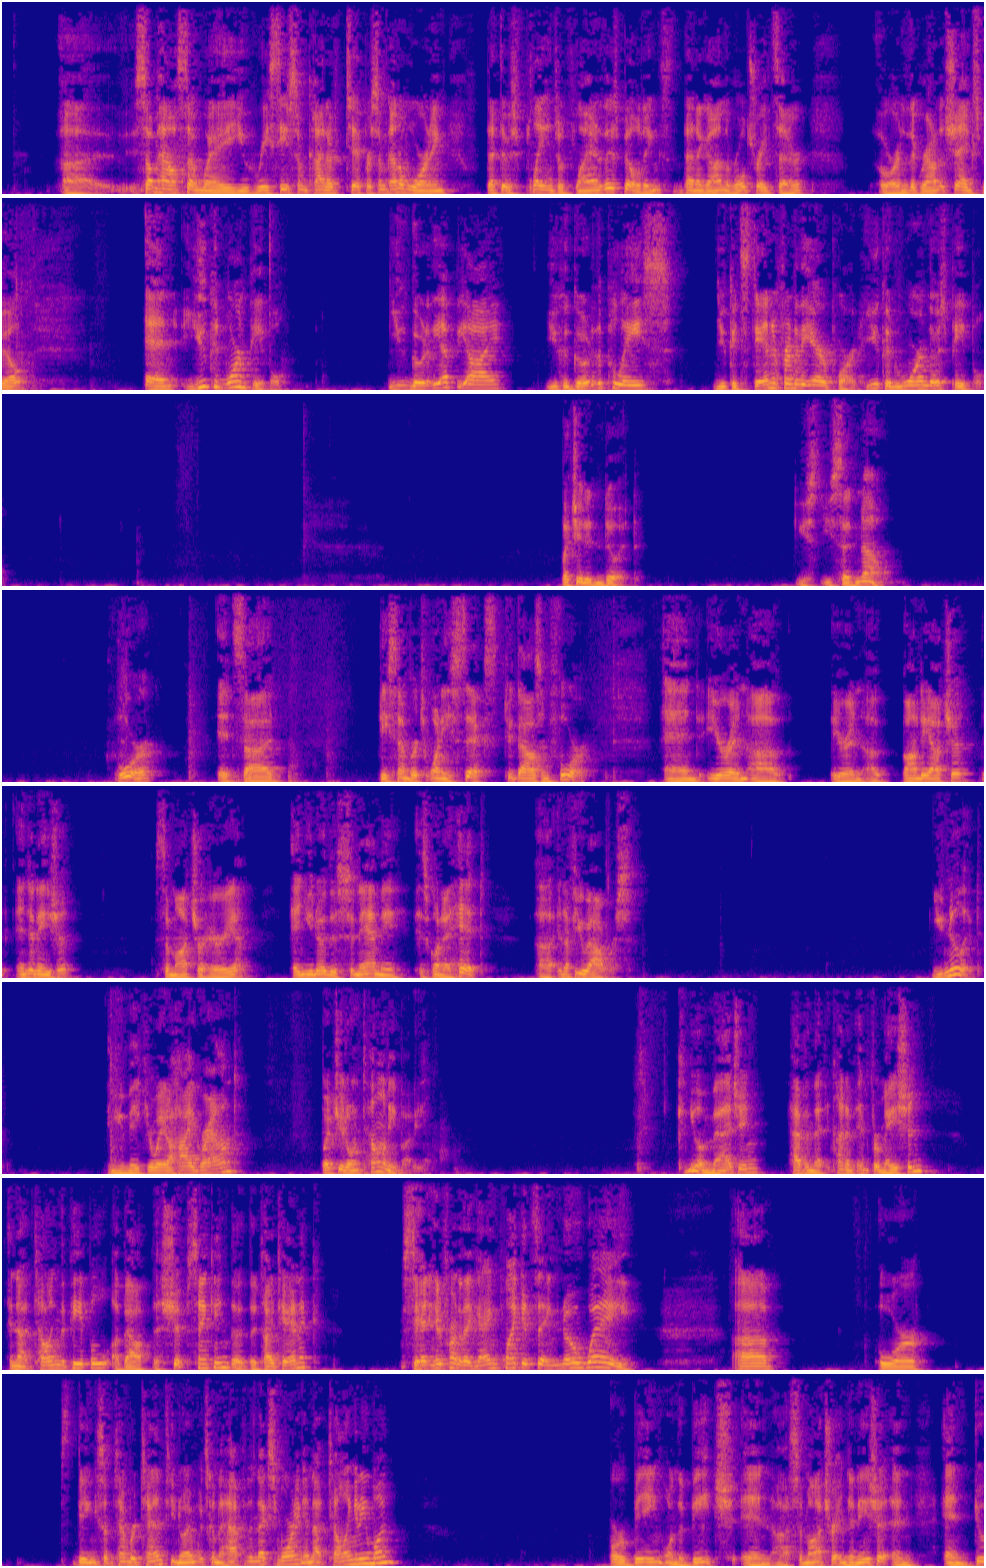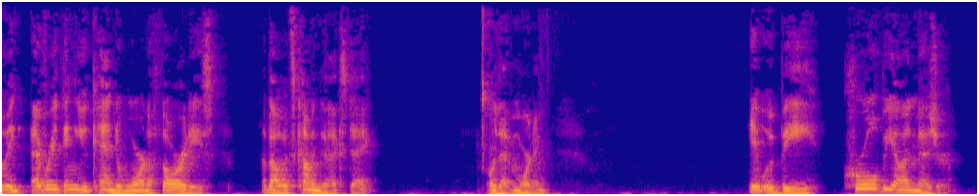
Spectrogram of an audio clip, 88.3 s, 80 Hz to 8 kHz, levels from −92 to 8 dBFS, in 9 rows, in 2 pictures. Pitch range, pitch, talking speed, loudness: 110-130 Hz, 115 Hz, 135 wpm, -19 LUFS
